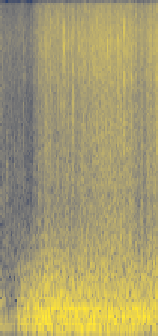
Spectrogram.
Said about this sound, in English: It's going to rain. It's inevitability.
